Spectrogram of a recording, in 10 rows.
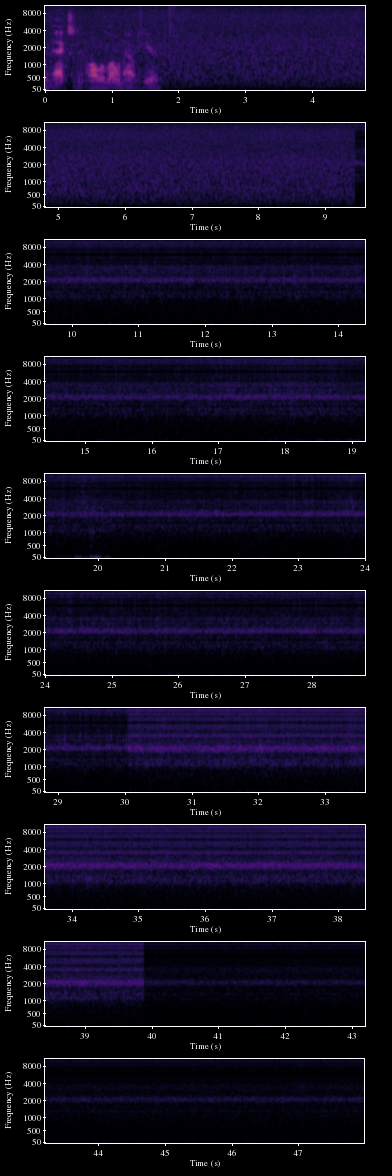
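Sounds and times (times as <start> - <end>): flowing creek water: 0.0 - 39.9.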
